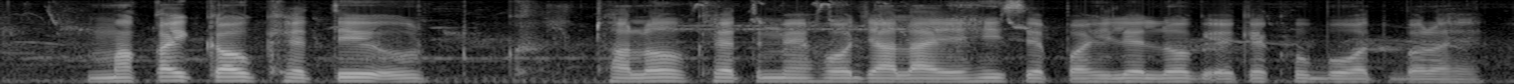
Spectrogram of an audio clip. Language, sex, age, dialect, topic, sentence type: Bhojpuri, male, <18, Northern, agriculture, statement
